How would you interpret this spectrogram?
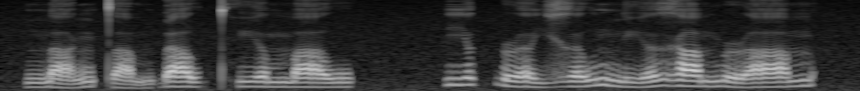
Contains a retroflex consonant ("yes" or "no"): no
